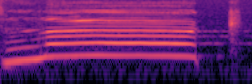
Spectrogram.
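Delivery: high, held calling note; mock herald's call, long and high without force; crying out. Prophet announcing Messiah in the wilderness, high drawn-out call. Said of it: "voice of one crying in the wilderness".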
